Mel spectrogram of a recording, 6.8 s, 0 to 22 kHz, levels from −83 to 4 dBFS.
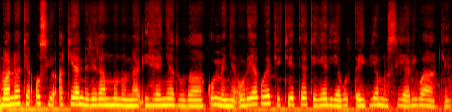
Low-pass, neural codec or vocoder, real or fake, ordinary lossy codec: none; codec, 44.1 kHz, 7.8 kbps, Pupu-Codec; fake; none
